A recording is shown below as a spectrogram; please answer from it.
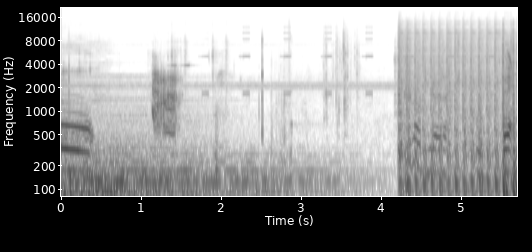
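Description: Video-game machine gun fire in Call of Duty erupts as a loud, rapid burst near the end after quieter game sounds and scattered electronic beeps.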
